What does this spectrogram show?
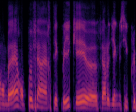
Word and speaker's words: RT-QUIC: C'est ce qu'on appelle le RT-Quick. Donc ça s'écrit RT-QUIC, QUIC, pardon, RT-Quick.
